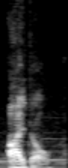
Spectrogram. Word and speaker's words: Idol: He's called Idol. And it's pronounced EYE, like the word eye, as in like, you know, your pupils and such. And there's doll at the end, which is DOL. So yeah, Idol.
